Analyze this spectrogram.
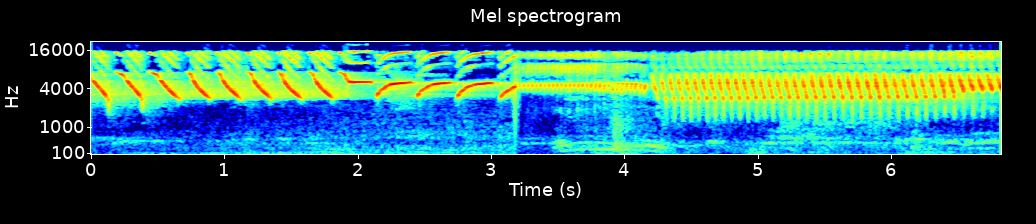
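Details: Male canary singing to teach chicks to sing and ready females for mating: rapid series of steep descending whistled sweeps, then curved upslurred notes, ending in a fast, dense, high buzzing trill.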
